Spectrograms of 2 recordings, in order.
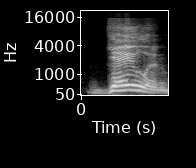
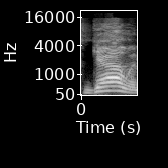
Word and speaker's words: Gallen: Lucas Browne was stopped, I believe it was 2 fights ago, by crossover rugby star Paul Gallen, pronounced in America Galen, but if you're in Australia, it's Gallen.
